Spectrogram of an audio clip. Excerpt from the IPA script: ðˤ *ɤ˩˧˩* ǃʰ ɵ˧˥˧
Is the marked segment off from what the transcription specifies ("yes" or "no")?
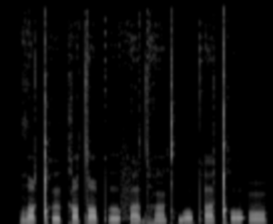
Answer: yes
